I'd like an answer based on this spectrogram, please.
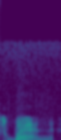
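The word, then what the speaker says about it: Nguyen: name and it was she wrote down mg uy n so I said oh thank you miss when and she but you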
